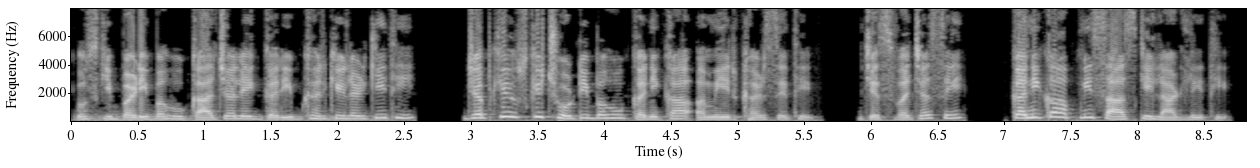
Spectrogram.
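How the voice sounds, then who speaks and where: Low-voiced woman storyteller. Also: a little slow, no echo. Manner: even, storytelling. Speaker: narrator. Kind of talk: scripted story narration.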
